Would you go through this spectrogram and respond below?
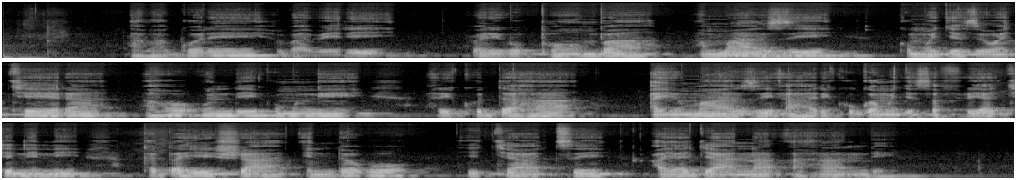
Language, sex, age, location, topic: Kinyarwanda, male, 25-35, Huye, health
